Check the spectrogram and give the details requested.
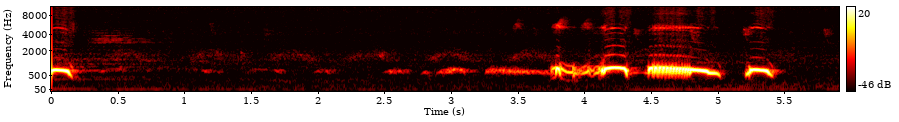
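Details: Caged spotted dove used as a decoy, cooing daily to lure wild doves: after near silence, soft murmurs build into loud, low hollow coos with arched, rising-falling notes near the end.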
